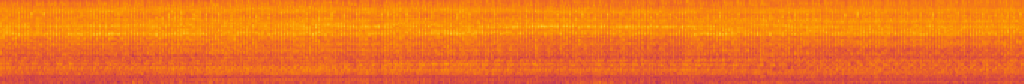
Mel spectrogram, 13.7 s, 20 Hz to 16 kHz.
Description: Шумы, стук и треск двигателя при запуске и работе на холодную 1.4 tsi CAXA. Особенно шум заметен когда двигатель не заводил более 3 дней. После прогрева треск и стук пропадает.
